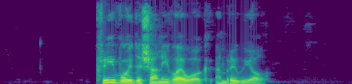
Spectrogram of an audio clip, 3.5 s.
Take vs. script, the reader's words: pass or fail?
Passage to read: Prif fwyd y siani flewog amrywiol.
pass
